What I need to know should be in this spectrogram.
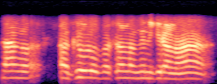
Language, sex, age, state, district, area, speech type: Tamil, male, 60+, Tamil Nadu, Nagapattinam, rural, conversation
